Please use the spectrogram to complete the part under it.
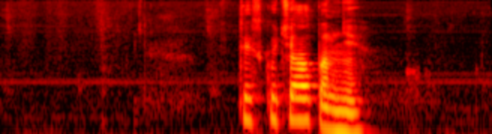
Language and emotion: Russian, sad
